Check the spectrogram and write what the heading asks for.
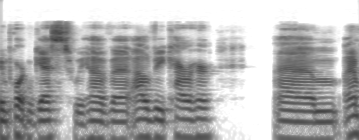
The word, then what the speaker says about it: Carragher: We have Alvie Caraher. Um I am pronouncing that right? Caraher. Caraher.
